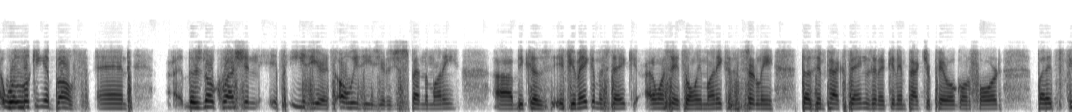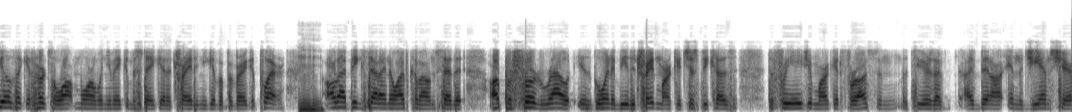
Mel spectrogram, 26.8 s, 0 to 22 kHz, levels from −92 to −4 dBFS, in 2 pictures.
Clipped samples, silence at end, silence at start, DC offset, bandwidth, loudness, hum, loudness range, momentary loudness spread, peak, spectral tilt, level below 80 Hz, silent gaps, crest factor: under 0.1%; 0 s; 0 s; under 0.1%; 5 kHz; -19 LUFS; none; 4 LU; 9 LU; 0 dBFS; -8 dB/octave; -56 dBFS; none; 20 dB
